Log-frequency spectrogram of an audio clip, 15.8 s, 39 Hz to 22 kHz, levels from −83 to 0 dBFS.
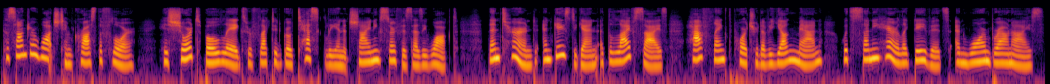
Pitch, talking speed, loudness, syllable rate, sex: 215 Hz, 165 wpm, -21 LUFS, 4.3 syllables/s, female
